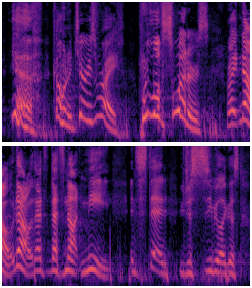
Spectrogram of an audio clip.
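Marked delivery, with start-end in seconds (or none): 0.1-2.6 high, loud, breezy confidence; cool confident guy. Pretend. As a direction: play it smooth and sure. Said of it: "be like".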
